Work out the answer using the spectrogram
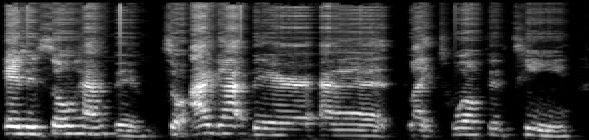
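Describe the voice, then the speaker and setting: A woman's voice: fairly low pitch, takes it slowly, far from the mic. Chatty woman in an echoey room. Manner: chatty, loose, many fillers, breaks into laughter. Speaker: vlogger sharing a personal faith story. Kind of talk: casual personal storytelling. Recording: echoey room, voice set back from the mic.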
